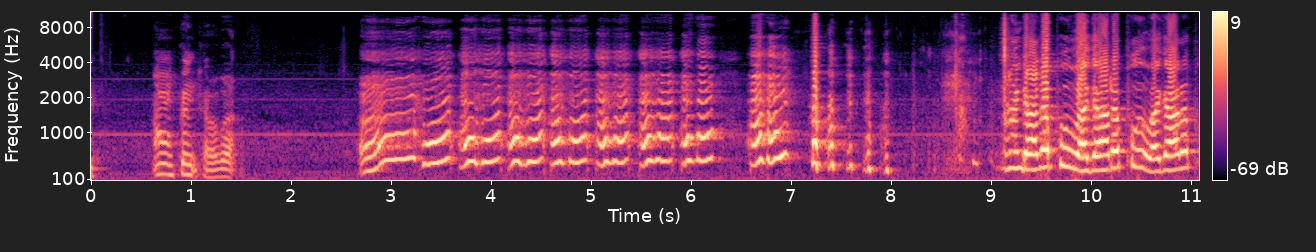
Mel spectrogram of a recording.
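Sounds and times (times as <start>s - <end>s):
woman vocalizing with food in mouth: 2.6s - 7.1s.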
